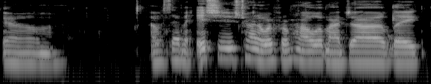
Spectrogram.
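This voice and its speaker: Over heavy background noise, a woman with a low-sitting voice speaks at a moderate pace with fairly even intonation. She's a vlogger doing a casual storytime mukbang, eating and talking with her mouth full, using slangy phrasing and acting out quoted dialogue from her personal stories.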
